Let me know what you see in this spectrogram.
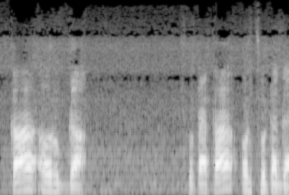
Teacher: अल्प प्राण में का और गा, छोटा का और छोटा गा ये आपके अल्प प्राण माने गए हैं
